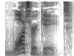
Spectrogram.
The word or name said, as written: watergate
